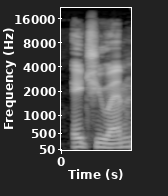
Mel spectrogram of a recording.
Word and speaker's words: Hum: It's by a Polish company called whom H U M D they I think they pronounce it whom.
